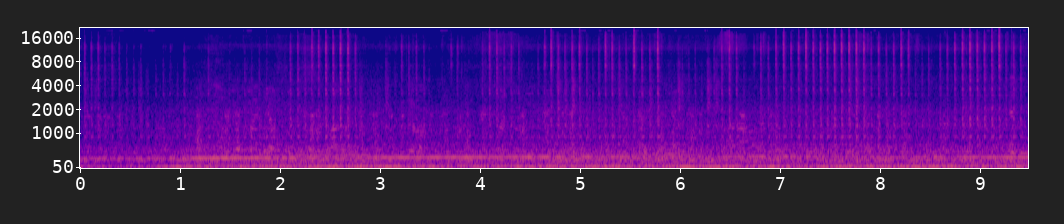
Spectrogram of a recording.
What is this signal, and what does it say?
The noise inside a bus. There is no code.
